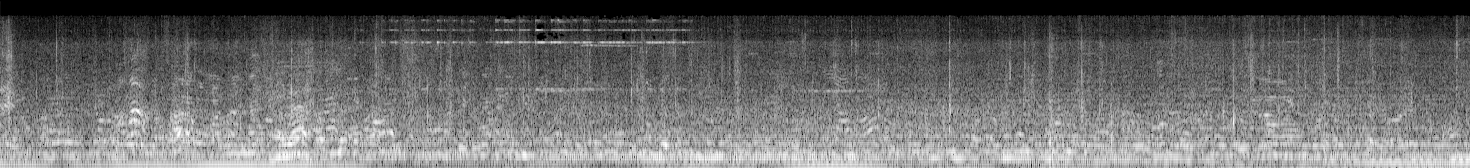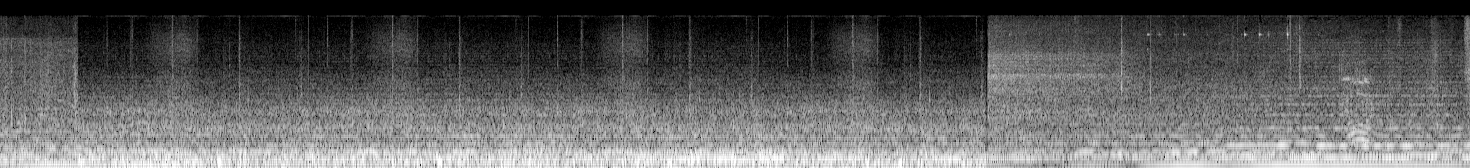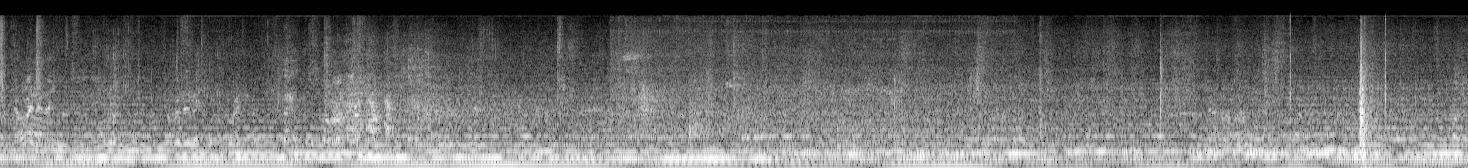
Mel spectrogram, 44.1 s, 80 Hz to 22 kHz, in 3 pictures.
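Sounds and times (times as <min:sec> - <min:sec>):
crowd murmur: 0:00.0 - 0:44.0
music playing: 0:00.0 - 0:44.0.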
